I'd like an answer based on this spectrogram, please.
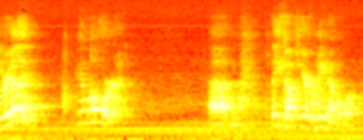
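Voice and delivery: normal talking voice

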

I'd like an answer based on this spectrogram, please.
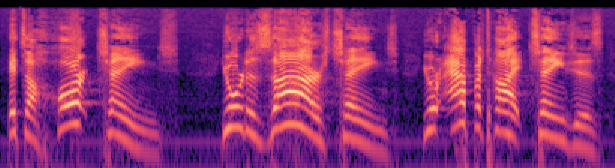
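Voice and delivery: loud, drawn-out declarations; emphatic preaching. Real, not acted. Pastor telling the church salvation is a change, emphatic preaching. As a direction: preach it out, hammering each change.

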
